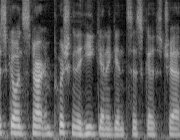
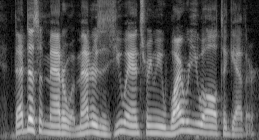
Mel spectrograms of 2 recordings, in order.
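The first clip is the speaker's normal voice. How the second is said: plain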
